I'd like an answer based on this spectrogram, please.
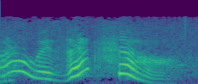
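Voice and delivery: slightly taken aback, high. [name], just told Nicholas is thinking of staying in Wakefield, responds surprised. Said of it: "You sound surprised".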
